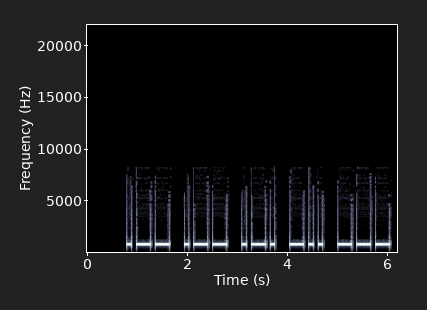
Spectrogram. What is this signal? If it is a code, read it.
Morse code, heard as a keyed tone, about 13 wpm, 800 Hz. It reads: WWRDO
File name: CW / DET / 1 3 1500C S B 12wpm 2828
